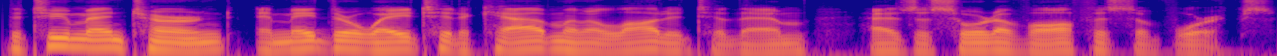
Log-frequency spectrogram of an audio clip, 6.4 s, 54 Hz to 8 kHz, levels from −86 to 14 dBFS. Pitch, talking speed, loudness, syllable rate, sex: 90 Hz, 195 wpm, -19 LUFS, 4.5 syllables/s, male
